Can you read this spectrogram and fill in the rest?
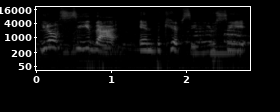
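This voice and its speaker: A woman's voice: high-pitched, lively intonation, normal speed, a crowd in the background. A teenage girl speaking as a guest in a casual chat, hesitant and full of fillers.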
